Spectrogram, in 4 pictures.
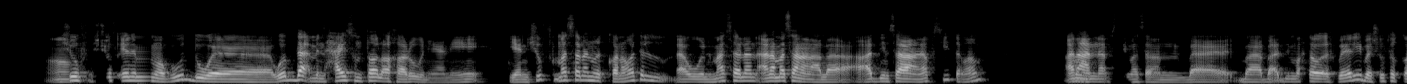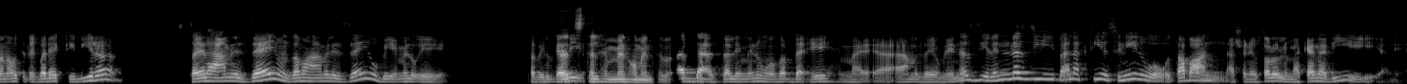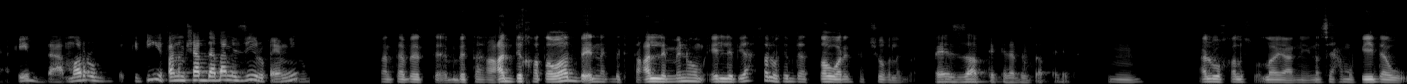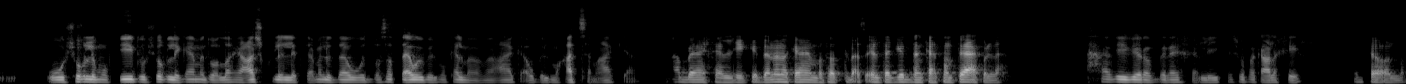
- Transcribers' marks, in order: in English: "ستايلها"; tapping
- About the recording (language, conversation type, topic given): Arabic, podcast, إيه اللي بيحرّك خيالك أول ما تبتدي مشروع جديد؟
